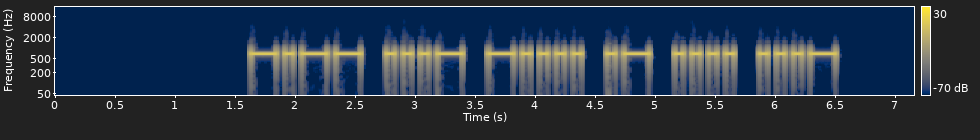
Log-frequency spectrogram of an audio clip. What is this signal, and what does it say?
Morse code, heard as a keyed tone, about 17 wpm, 700 Hz. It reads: YV6AHV
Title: DXCC-100 Call Signs - 6 Characters - Repeated 2x - 17wpm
